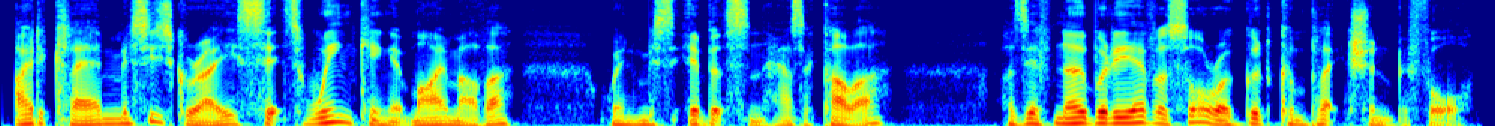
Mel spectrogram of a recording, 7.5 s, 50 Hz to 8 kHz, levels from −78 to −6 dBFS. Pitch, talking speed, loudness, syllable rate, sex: 100 Hz, 195 wpm, -21 LUFS, 6.1 syllables/s, male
